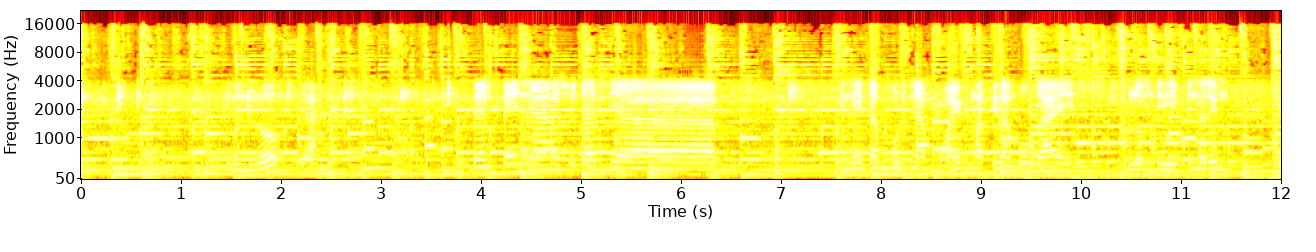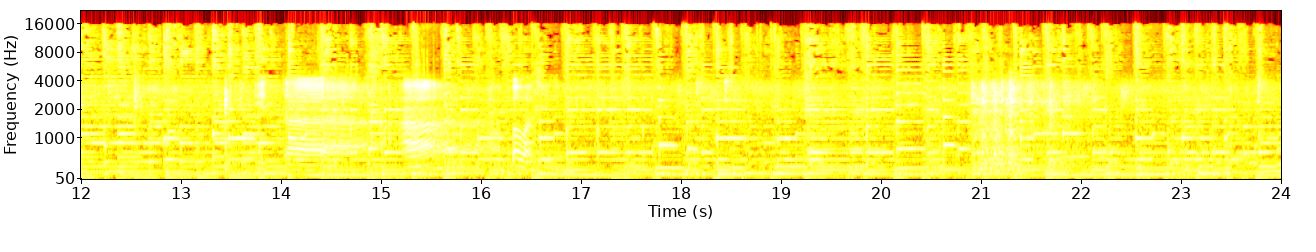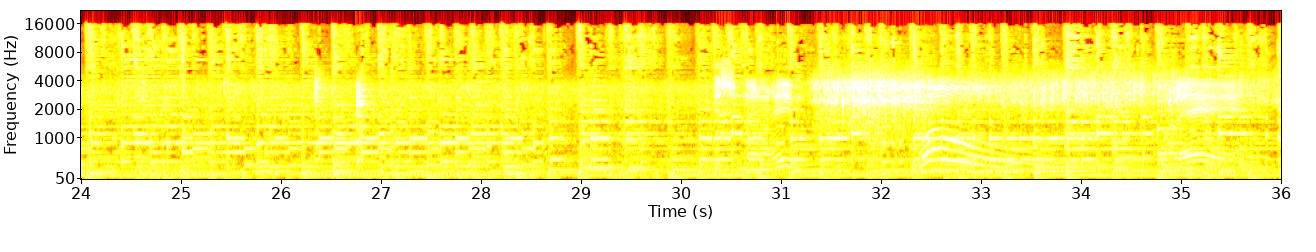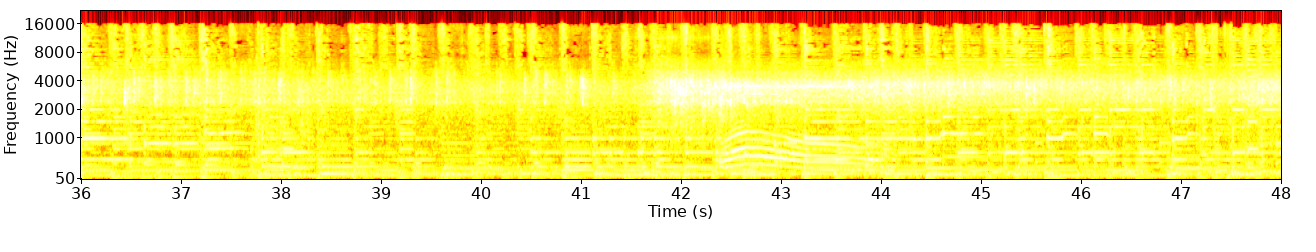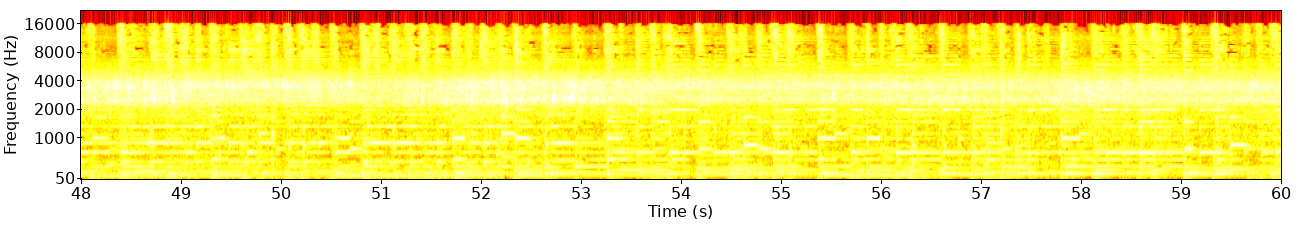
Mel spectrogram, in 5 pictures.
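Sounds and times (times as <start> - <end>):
food sizzling in hot oil: 0.0 - 7.6, 9.6 - 28.8, 29.4 - 60.0
background music: 0.0 - 60.0.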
